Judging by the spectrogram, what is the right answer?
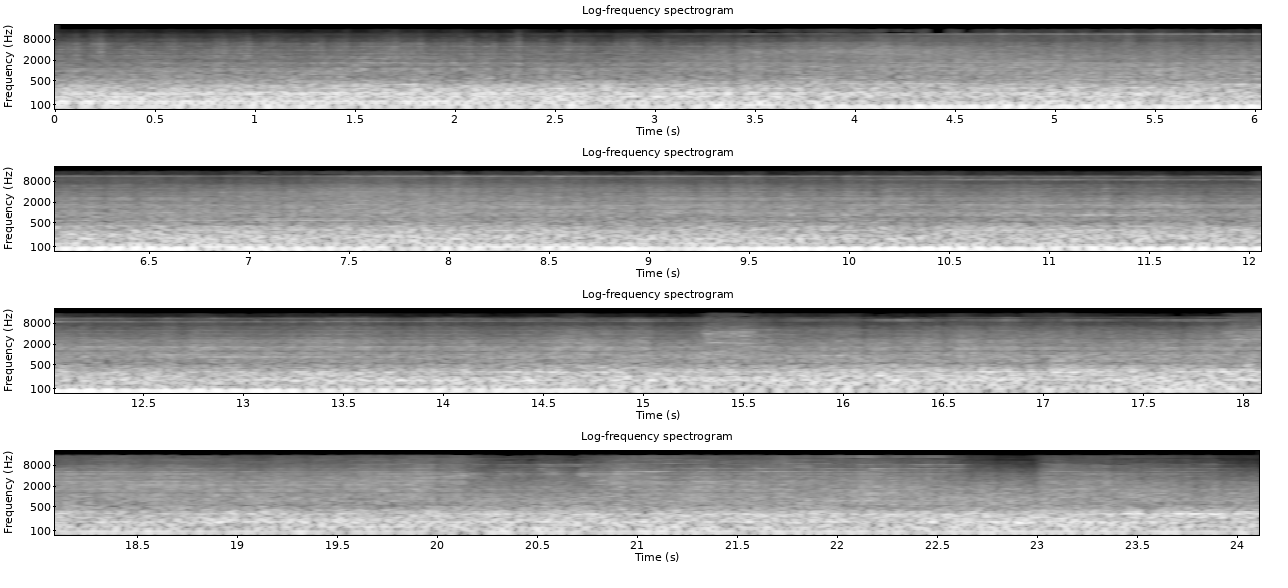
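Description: Norfolk Southern freight train passing close by: the lead diesel locomotives' engines make a loud, steady low hum through the first half, with a thin high wheel squeal on the curve, then the ballast hopper cars roll by with rattling and clacking wheels.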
